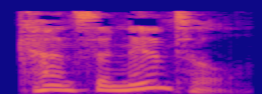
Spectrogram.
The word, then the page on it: consonantal: British English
